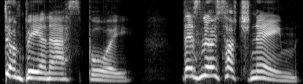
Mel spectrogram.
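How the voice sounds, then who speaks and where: A woman voicing the Trunchbull, booming and cruel. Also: very animated, slow, no room sound, clean studio sound. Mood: bellowing. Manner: barking, booming, contemptuous. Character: towering bullying female headmistress, harsh and scornful.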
